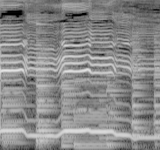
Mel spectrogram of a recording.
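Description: A woman singing long held notes into a microphone over sustained electronic keyboard chords. Her voice holds a high note, dips and returns, then settles on a lower note near the end.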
